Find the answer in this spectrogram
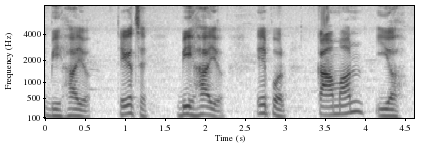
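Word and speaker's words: কামান্: থেকে খেয়াল করি উচ্চারণটা কেমন হচ্ছে বিহায় ঠিক আছে বিহায় এরপর কামান ইয় এখানে কামান কেন উচ্চারণ করলাম এখানে হস চিহ্ন আছে আর হস চিহ্ন আছে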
